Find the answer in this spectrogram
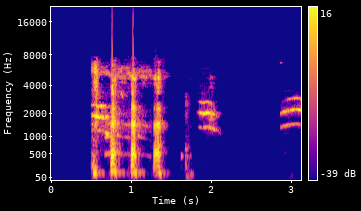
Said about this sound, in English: Meow. Dude, that cat's hungry. Oh. No, she wants attention.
